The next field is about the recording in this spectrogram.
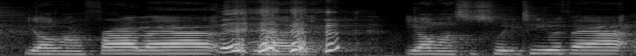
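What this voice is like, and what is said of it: Put-on Southern twang. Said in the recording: “a southern accent ... it's a twang”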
